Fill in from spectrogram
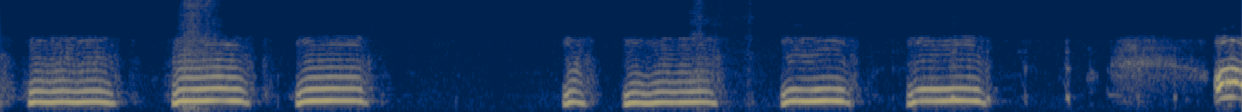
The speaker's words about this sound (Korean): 잠깐, 갑자기 부엉이 소리 들리네요. 어, 부엉이?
